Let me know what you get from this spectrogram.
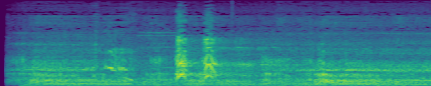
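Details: Puppy and dog play fighting between best friends, two sharp barks in quick succession near the middle, set against a steady low background rumble.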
